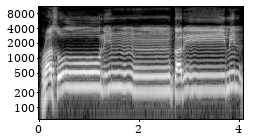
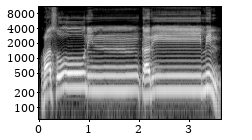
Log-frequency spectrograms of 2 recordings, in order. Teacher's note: دو زیر کی تنوین کے بعد کاف حروف اخفا میں سے آ رہا ہے، غنہ کر کے پڑھیں گے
